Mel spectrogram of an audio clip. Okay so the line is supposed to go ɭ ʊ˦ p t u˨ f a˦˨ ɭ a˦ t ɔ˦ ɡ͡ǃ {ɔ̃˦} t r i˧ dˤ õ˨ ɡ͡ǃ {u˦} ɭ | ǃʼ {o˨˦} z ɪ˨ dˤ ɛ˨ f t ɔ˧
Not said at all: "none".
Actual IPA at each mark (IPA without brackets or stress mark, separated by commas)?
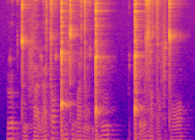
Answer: ɔ̃˦, u˦, o˨˦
